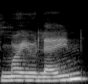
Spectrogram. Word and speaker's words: Marjolein: It's It depends uh who's pronouncing it, but um it's a Dutch name that's called um you pronounce it actually as Mario Lane the Dutch way, but uh over the last years I've heard people say Marin Mario.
